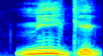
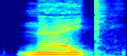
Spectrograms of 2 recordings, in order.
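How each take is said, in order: First: The name is pronounced with Spanish vowels. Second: The name is pronounced with English vowels. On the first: "como lo estoy pronunciando" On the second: "pronunciándola en inglés"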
